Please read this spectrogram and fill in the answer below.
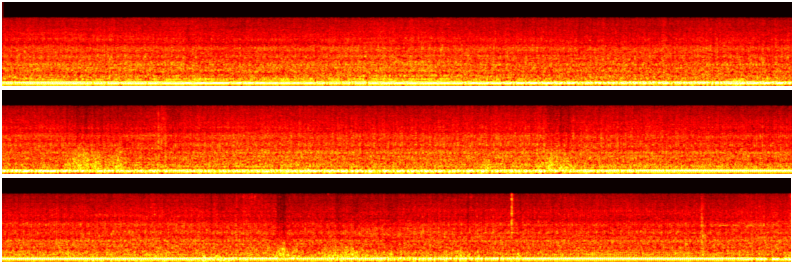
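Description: Engine of the vehicle carrying the camera, running at a steady low pitch while driving along a sandy dirt track, heard from on board with an even hiss of wind and tyre noise over it.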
